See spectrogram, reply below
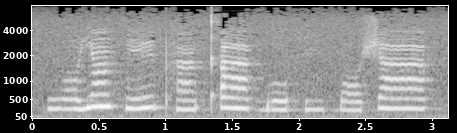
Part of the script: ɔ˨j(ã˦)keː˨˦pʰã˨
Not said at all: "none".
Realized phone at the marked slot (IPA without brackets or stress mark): ã˦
